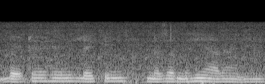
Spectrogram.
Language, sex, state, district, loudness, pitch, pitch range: Hindi, male, Bihar, Supaul, -15 LUFS, 135 Hz, 130-145 Hz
